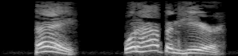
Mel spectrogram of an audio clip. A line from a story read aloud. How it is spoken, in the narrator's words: shout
